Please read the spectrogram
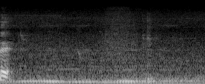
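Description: A low rumble of a vehicle engine, fading about a second and a half in.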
